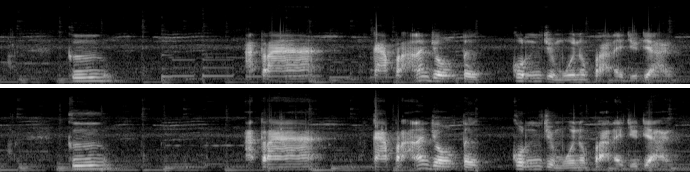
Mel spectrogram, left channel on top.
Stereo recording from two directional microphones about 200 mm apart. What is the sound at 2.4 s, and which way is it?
Speech, 45° right (ahead or behind).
